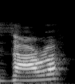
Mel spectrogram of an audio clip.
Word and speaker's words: Zara: you thank you um am I pronouncing your name right it's Zara Zara haa yes you are okay okay cool because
